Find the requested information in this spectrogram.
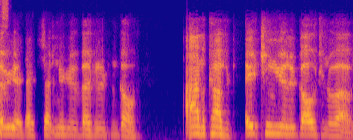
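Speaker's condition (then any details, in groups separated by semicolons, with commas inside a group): Cerebral palsy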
